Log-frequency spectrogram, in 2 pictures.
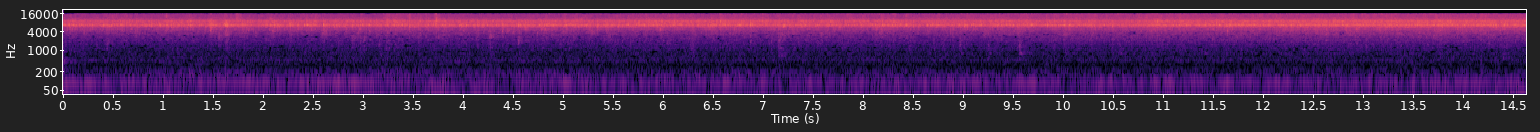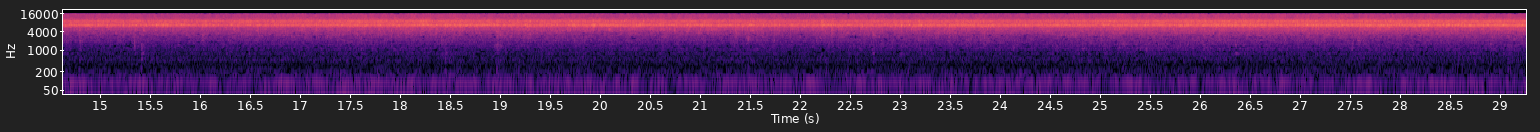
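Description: Beef ribs frying in oil in a pan: a steady, high sizzle that grows a little louder in the second half.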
